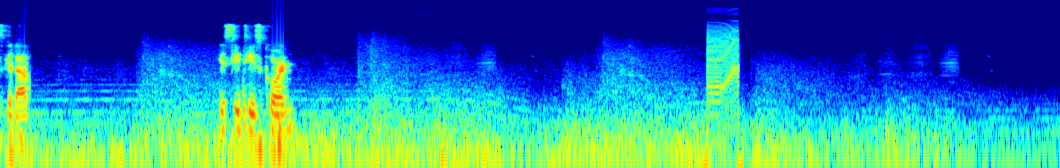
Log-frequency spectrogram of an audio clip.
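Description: Heavy cannon fire booms and rumbles in bursts.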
